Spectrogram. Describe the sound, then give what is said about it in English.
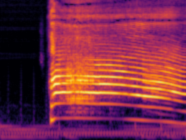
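A human voice imitates a creature's blood-curdling screech: one loud, sustained, high-pitched shriek that bursts in suddenly and holds for about a second and a half, its pitch sagging slowly downward. “Her blood-curdling screech burst my eardrums as I fight for my survival. Do you want to do the screech?”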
